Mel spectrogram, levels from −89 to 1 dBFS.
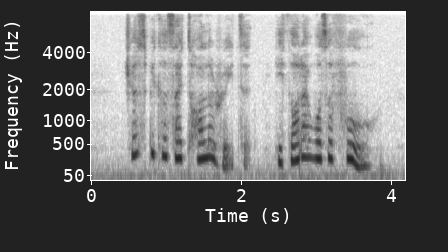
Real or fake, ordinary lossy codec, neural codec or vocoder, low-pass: real; none; none; none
